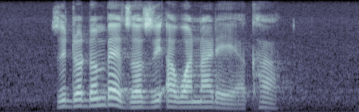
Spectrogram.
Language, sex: Venda, male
